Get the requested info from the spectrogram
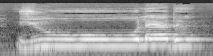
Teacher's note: ہمارے پاس واو ساکن سے پہلے زیر ہے، تو یہ ہم واو ساکن سے پہلے پیش ہے سوری، تو یہ ہمارے پاس واو مدہ بن گیا، ہم نے اس کو کھینچنا ہے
